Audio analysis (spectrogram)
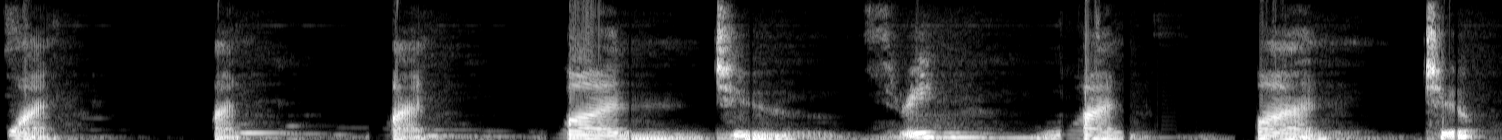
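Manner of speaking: steady counting the beat aloud; counting along. Shown as a demonstration. Teacher counting rhythm while the class claps. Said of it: "same thing".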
